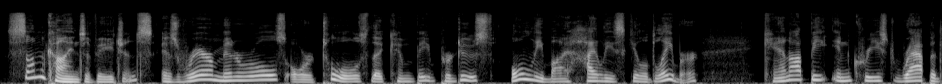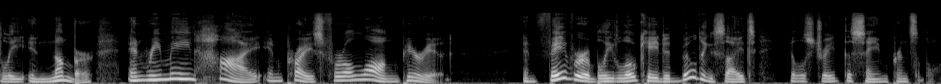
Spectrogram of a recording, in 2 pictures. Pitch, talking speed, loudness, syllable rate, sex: 165 Hz, 135 wpm, -20 LUFS, 4.4 syllables/s, male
